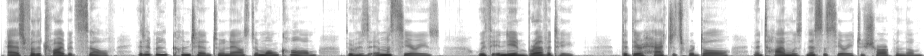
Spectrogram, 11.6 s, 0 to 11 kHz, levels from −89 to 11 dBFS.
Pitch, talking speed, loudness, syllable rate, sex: 195 Hz, 160 wpm, -18 LUFS, 5.2 syllables/s, female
